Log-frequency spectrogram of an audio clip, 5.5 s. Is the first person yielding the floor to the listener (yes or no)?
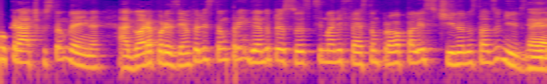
yes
